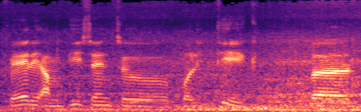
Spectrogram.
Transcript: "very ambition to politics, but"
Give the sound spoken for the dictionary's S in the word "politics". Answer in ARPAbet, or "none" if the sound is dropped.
none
